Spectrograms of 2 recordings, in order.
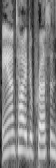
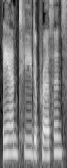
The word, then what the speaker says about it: antidepressants: Sometimes these antidepressants or antidepressants, they're both correct pronunciations, actually make things worse.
